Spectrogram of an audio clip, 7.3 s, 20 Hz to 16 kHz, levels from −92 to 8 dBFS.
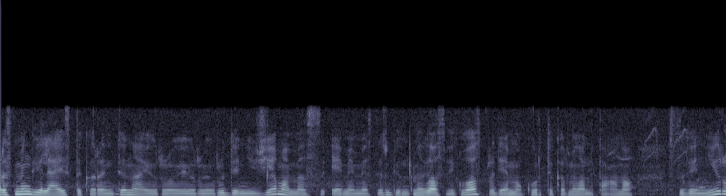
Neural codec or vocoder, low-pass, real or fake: none; 7.2 kHz; real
